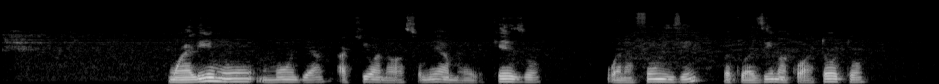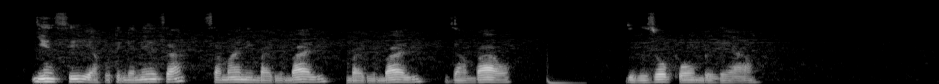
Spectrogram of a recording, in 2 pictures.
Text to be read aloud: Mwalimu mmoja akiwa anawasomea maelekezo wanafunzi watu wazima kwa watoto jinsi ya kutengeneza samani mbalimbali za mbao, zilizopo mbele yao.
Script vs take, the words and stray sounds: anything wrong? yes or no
yes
